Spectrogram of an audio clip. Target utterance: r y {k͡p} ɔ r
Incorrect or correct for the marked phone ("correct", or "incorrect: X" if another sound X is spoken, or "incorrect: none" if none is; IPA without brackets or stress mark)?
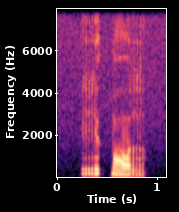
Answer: correct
